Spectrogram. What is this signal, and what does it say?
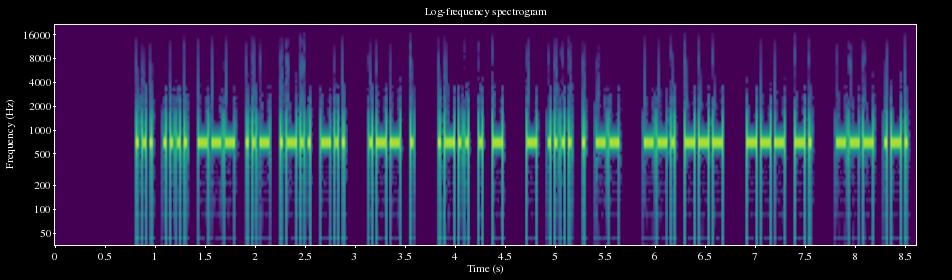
Morse code, heard as a keyed tone, about 34 wpm, 700 Hz. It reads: SHOULD WE LET THEM GO ON OR
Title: Sentences from Top 600 Words 35wpm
